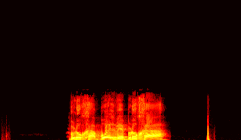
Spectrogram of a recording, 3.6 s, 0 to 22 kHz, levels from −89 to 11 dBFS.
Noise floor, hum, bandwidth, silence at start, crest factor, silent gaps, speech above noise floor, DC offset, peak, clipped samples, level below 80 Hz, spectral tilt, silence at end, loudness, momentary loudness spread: -85 dBFS; none; 7.4 kHz; 1.05 s; 14 dB; none; 72 dB; under 0.1%; -2 dBFS; under 0.1%; -58 dBFS; -6.5 dB/octave; 0.45 s; -15 LUFS; 18 LU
